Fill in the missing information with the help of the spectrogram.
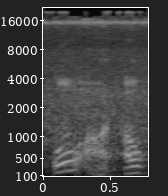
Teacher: जो है सो आपको ये दोनों मिलके आपको हो जाएगा बच्चों कंठ और ओस्ट अगर मिल जाता है इन दोनों के सहयोग से ओ और औ का होता है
